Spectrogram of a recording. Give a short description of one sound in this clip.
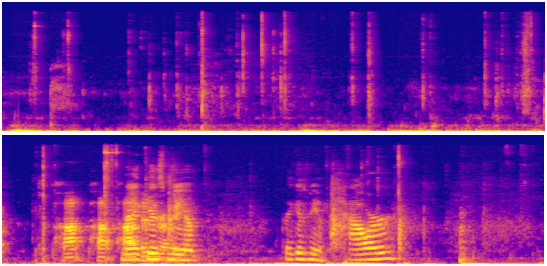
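Game pieces and cards click and tap on a table.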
